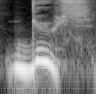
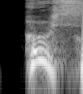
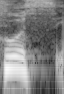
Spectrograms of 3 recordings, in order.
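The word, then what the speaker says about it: Guus: We've alienated all of our Dutch listeners and Dutch viewers because I was pronouncing Mr. Hiddink as goose. – Goose, yeah. Hiddink. Apparently, the Dutch tell me it's actually hoos. – Hoos, yeah.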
